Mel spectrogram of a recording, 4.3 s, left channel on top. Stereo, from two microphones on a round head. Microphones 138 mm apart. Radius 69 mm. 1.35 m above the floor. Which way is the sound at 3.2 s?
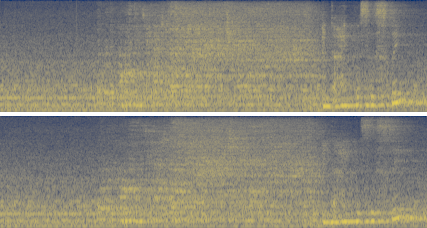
80° left.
